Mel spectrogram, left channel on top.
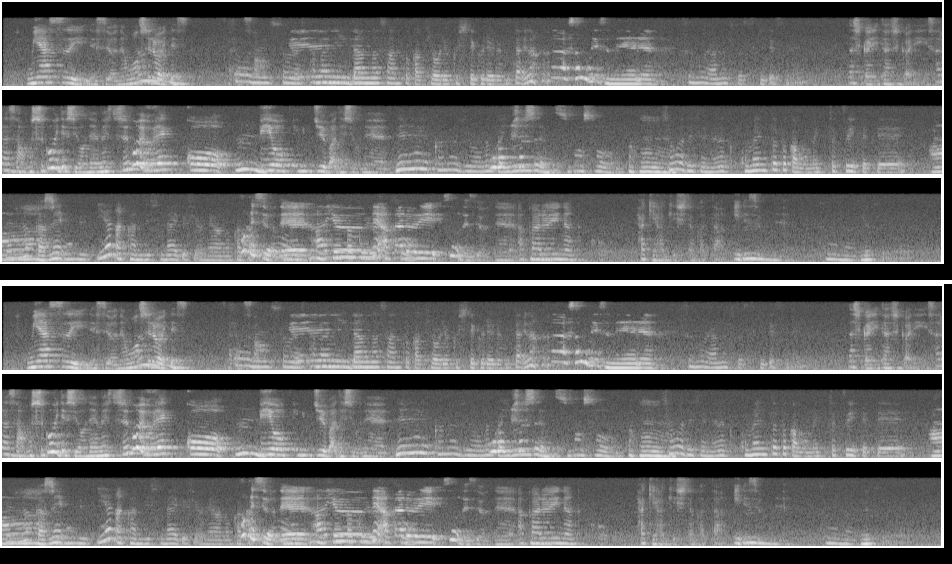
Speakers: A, on the right (about 70°); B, on the left (about 30°).
A: 見やすいですよね。面白いです。
B: うん。
A: サラさん。
B: そうです、そうです。
A: へ
B: たまに旦那さんとか協力してくれるみたいな
A: え、あーそうですね。
B: <laughs> すごいあの人好きですね。
A: 確かに、確かに。サラさんもすごいですよね。
B: うん。
A: め、すごい売れっ子美容系
B: うん
A: YouTuber ですよね。
B: ねえ、彼女、なんかいろいろ、
A: 登録者数もすごそう。
B: あ、
A: うん。
B: そうですよね。なんかコメントとかもめっちゃついてて、
A: ああー、
B: で、なんかね、
A: すごい。
B: 嫌な感じしないですよね、あの方。
A: そうですよね。
B: すごい、うん、
A: ああいうね、
B: 性格良さそ
A: 明るい、そうですよね。
B: う。
A: 明るい、
B: うん、
A: なんかこう、ハキハキした方、いいですよね。
B: うん、そうなんですよ。
A: うん。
